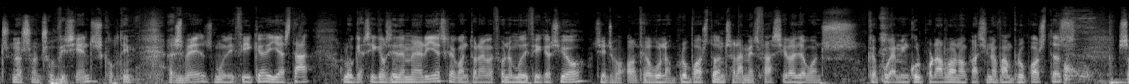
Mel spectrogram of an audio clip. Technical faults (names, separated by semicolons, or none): short stall from a late packet; short concealed packet loss; jitter buffer slow-down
